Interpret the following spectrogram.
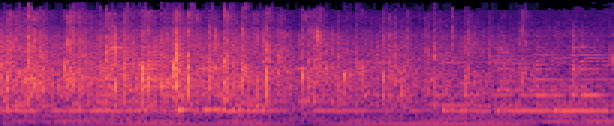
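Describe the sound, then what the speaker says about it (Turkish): Audience applause greets a traditional Diyarbakır music ensemble at an eyvan concert in a historic venue, a dense patter of clapping laid over a steady low electrical hum, fading a little toward the end. "Ve ekibimize büyük bir alkış istiyorum."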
